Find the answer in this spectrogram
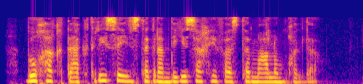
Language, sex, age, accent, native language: Uzbek, female, 25-34, Toshkent shahri, Uzbek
